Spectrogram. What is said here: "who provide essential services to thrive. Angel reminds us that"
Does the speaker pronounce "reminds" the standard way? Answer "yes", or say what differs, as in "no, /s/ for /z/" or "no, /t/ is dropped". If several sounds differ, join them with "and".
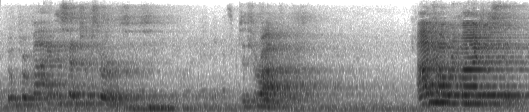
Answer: no, /z/ is dropped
